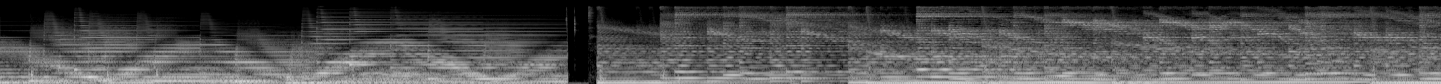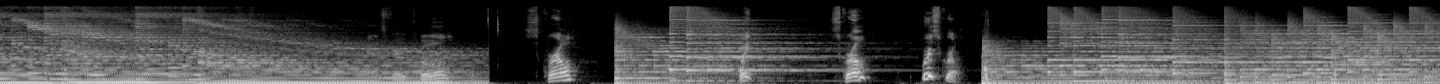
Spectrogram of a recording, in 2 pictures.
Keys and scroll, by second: 0.3 F3, 0.7 F4, 0.8 F3, 1.3 F3, 1.9 F3, 8.4 F2, 8.6 F1, 8.7 F3, 9.1 F4, 9.2 F3, 9.6 F3, 9.9 F3, 13.6 F1, 15.5-16.9 typing, 20.2-21.0 typing, 21.2 F4, 25.4 F4, 26.8 F3, 27.3 F3, 27.5 F3, 28.0 F3, 28.3 F3, 28.6 F3.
